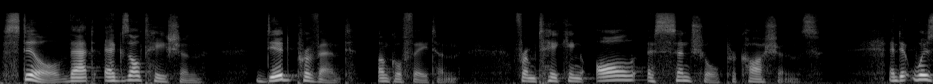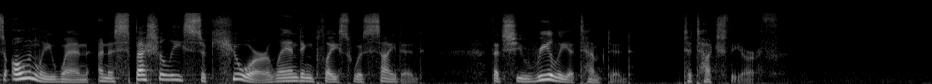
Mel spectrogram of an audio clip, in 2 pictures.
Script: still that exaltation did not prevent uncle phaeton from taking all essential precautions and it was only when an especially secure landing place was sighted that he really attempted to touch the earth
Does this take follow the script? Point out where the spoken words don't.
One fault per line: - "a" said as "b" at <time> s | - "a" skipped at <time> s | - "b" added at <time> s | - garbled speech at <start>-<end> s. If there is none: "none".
- "not" skipped at 3.0 s
- "he" said as "she" at 14.4 s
